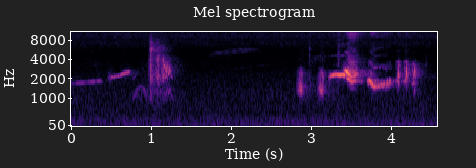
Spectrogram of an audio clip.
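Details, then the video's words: White-rumped shama singing in forest, recorded while trapping birds: a thin rising whistle, a buzzy burst, then after a pause a loud phrase of sliding whistles and rapid chattering notes. "Mikat Burung Murai Batu dihutan"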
